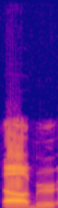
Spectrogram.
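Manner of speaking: squealing high laughter; high laughing fit. Real, not acted. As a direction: cackle out loud, high. Cracking up at co-host.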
